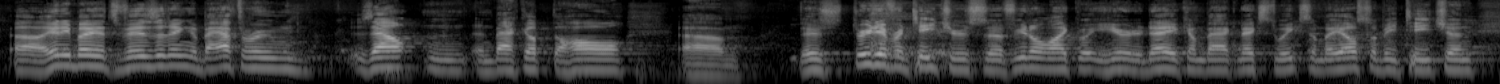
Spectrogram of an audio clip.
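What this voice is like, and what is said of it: Raspy, congested, sniffly voice. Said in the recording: “I'm sniffy and snorty ... you're going to put up with the snot bubbles and the sniffs ... I'm a little raspy this morning”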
